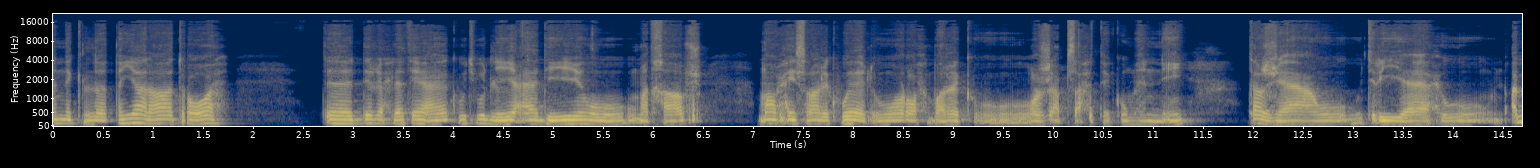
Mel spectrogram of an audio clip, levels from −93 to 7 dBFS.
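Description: Speech with generation loss throughout: swirly, hollow, smeared attacks, nothing above 17 kHz, likely from about fifteen successive AAC-LC encodes around 96 kbit/s.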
